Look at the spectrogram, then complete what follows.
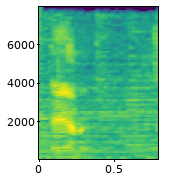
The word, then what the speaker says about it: Ahten: father did and so how you pronounce this last name is Anon um as I uh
